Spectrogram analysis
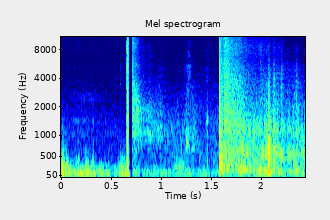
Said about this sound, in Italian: I tre guardiani non portano il fucile a tracolla, in un taschino del gilet hanno una specie di penna a sfera a cui possono applicare un petardo che esplode in cielo.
